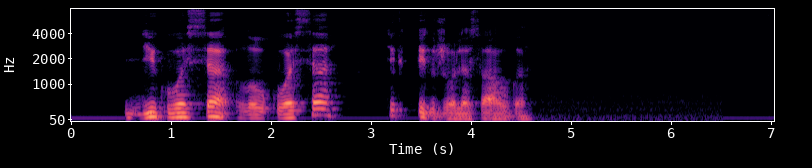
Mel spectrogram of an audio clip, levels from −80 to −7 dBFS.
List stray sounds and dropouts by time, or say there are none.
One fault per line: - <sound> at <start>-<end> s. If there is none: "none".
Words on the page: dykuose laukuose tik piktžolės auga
none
